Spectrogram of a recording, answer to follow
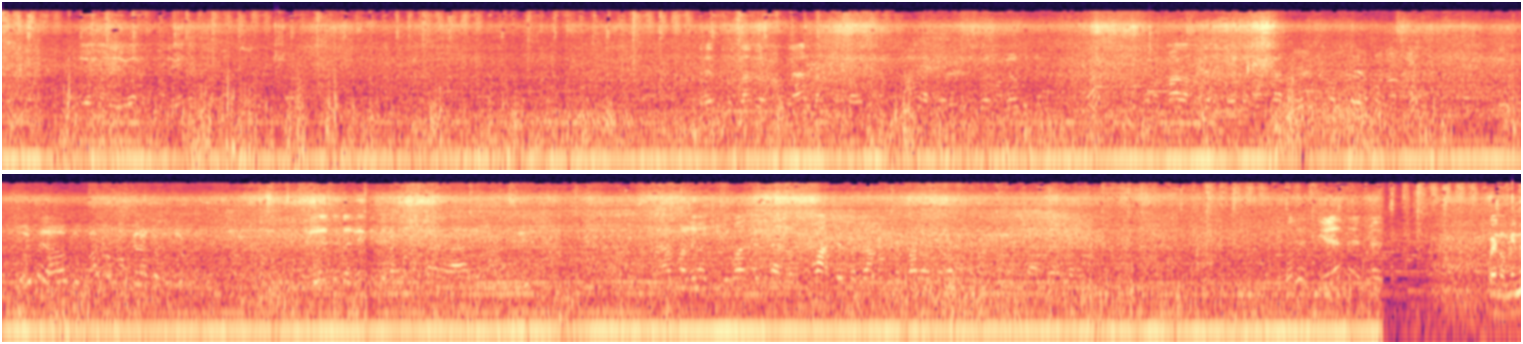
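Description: Motor of a small open boat running steadily under way over choppy water, a loud even drone with wind and water noise; it cuts off suddenly near the end.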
